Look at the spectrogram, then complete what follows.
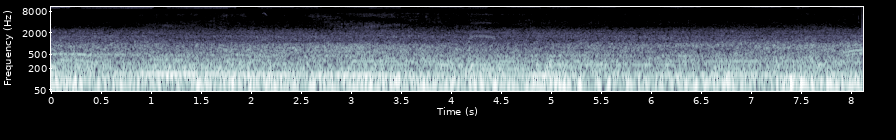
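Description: Steady low engine drone with a thin high whine throughout.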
